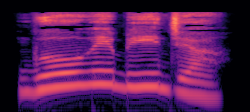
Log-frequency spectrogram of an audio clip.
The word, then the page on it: ಗೋವೆಬೀಜ: Kannada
